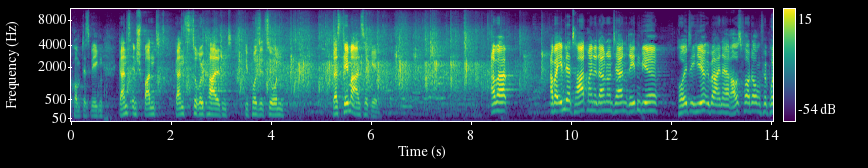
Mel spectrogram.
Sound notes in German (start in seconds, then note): 5.6 Beifall bei der SPD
